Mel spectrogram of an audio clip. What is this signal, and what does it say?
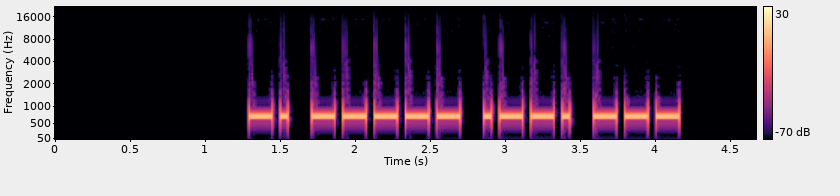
Morse code, heard as a keyed tone, about 21 wpm, 700 Hz. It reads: N0PO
